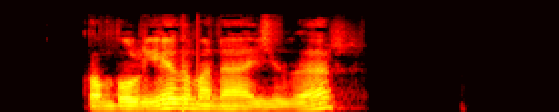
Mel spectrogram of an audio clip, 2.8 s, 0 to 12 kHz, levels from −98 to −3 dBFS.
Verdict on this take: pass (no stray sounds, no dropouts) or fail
pass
